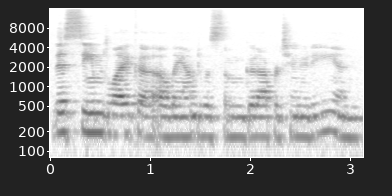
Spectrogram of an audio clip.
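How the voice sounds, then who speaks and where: Being interviewed about her writing, this upbeat, chatty author in her forties speaks with a New Jersey accent and laughs readily. Her lowish voice stays level at a moderate pace, in a roomy recording with a little background noise.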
